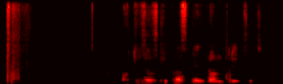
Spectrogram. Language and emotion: Russian, neutral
